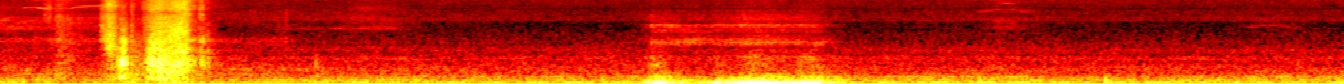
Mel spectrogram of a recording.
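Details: Sleeping dog snoring: a low, rumbling snore with a snort near the start and a steady low room hum behind it.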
